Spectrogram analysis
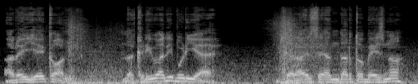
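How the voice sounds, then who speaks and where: A man playing a scheming village headman in a cartoon story, smooth at first but bossy and dismissive. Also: on the low side, lively intonation, normal speed, music in the background, close to an everyday voice. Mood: nosy, ingratiating. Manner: falsely friendly, then bossy and dismissive. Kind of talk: Hindi cartoon story acting.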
